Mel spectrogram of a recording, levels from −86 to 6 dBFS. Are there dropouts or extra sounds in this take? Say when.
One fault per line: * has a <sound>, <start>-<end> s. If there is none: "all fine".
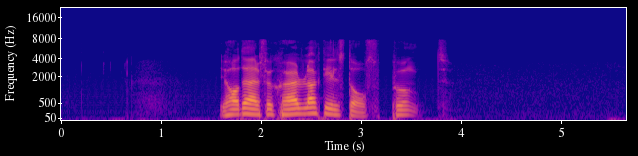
all fine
